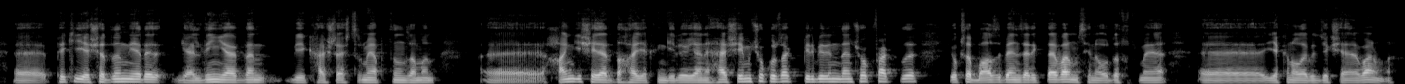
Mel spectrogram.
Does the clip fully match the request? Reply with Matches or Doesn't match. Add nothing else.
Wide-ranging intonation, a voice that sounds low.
Doesn't match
